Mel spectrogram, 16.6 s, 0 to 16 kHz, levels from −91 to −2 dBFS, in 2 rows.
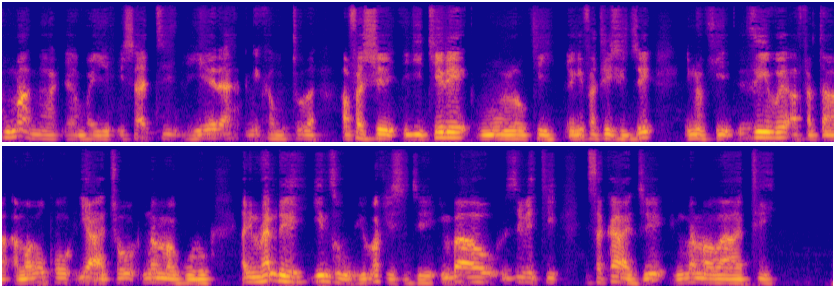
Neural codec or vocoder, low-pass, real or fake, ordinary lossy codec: codec, 44.1 kHz, 2.6 kbps, DAC; 14.4 kHz; fake; MP3, 64 kbps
